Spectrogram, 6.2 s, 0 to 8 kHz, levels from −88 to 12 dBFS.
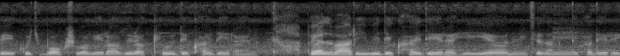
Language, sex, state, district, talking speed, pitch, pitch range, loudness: Hindi, female, Bihar, Darbhanga, 260 wpm, 185 Hz, 180-190 Hz, -21 LUFS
